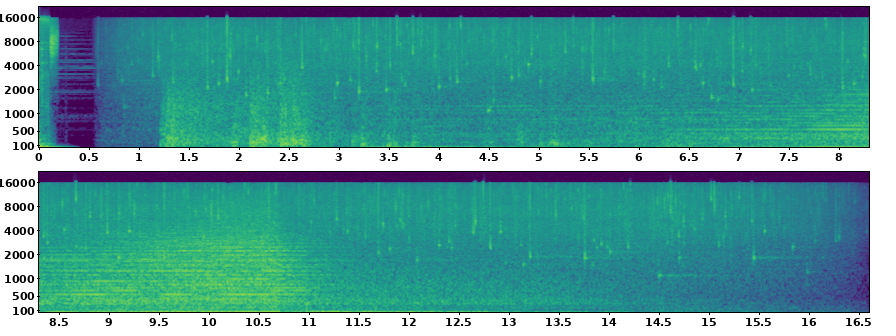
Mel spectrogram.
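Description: Sound-design swell for an animated logo: a low thunder-like rumble with crackling starts about a second in. A layer of sustained tones builds with it to a peak about ten seconds in, then everything fades away.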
